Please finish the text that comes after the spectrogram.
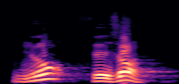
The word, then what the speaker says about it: faisons: Nous faisons. Ça s'écrit fait, mais ça prononce feu.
